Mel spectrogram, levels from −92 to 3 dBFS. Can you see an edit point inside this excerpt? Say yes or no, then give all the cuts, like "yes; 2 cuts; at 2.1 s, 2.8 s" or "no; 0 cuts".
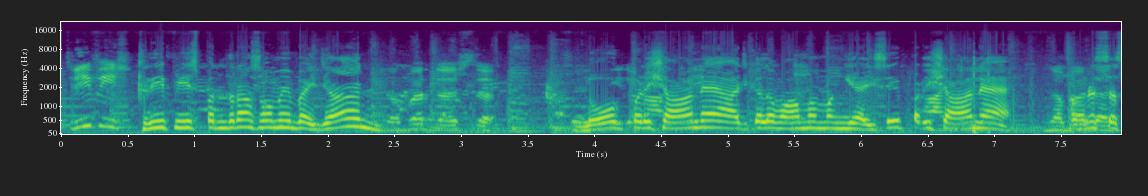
no; 0 cuts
